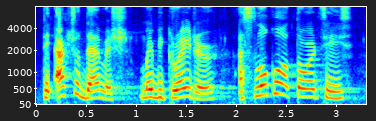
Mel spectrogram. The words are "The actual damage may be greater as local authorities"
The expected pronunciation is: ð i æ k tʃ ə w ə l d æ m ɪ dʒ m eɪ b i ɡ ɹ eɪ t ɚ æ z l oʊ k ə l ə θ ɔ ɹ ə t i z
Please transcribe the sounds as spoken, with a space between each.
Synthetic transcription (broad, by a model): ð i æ k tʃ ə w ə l d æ m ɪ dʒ m eɪ b i ɡ ɹ eɪ t ɚ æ s l oʊ k ə l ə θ ɔ ɹ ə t i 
